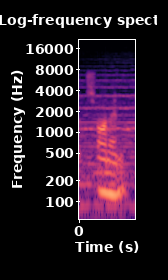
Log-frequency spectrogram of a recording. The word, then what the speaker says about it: Seanan: Yes, it's Mira and Seanan.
